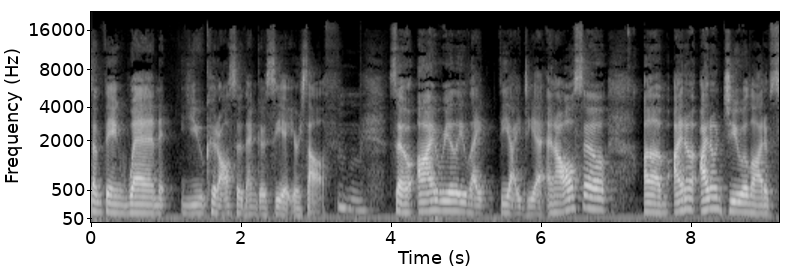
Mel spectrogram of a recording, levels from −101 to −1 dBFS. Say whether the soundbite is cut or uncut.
uncut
